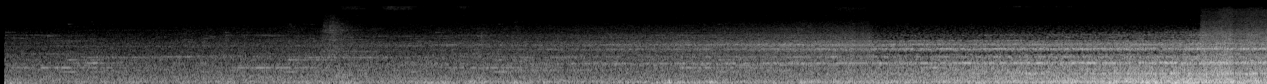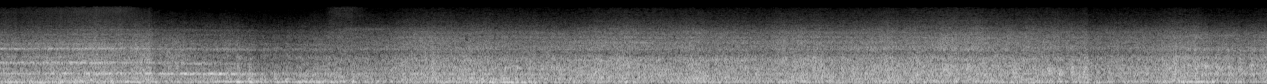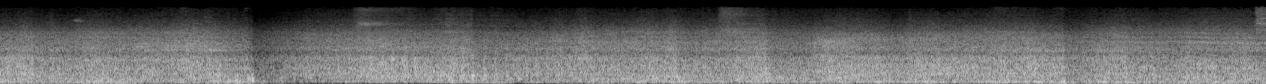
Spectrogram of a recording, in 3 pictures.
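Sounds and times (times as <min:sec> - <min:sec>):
locomotive whine: 0:00.1 - 0:28.2.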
